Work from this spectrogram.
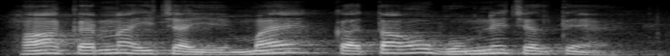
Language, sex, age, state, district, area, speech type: Hindi, male, 18-30, Uttar Pradesh, Azamgarh, rural, read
